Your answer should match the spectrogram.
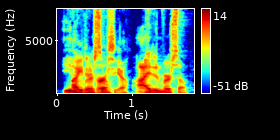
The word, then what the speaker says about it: Eden Verso: And a little surprise like Eden Verso from the game Battlefront. Am I pronouncing that one? – Eden Verso.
